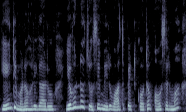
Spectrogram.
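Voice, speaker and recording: A woman's voice: fairly high pitch, expressive, a little fast, warm tone. A woman reading the part of a mocking man. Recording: muffled lo-fi recording.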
